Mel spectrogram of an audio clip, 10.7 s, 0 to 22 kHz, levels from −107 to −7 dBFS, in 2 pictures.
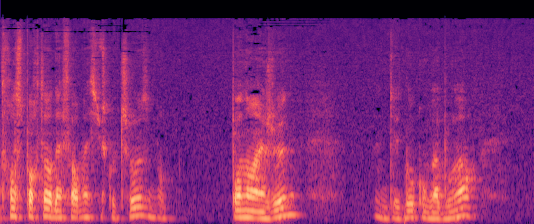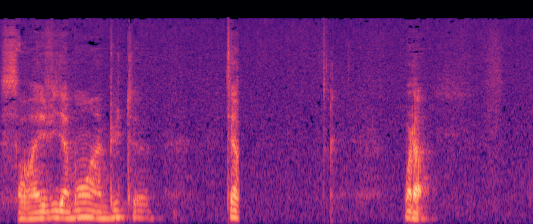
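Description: At 0.98, 4.00, 5.48 and 7.67 s the audio is hit by damaged data in a compressed stream. Each hit lasts about 50 to 70 ms and sounds like a brief chirp, squawk, click or short hole. Corrupted bytes make the decoder misread those frames and lose sync until it finds a valid header again. On a spectrogram each shows as a narrow vertical disturbance, either garbled energy or a gap. The waveform shows a short, abrupt break in the surrounding envelope.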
